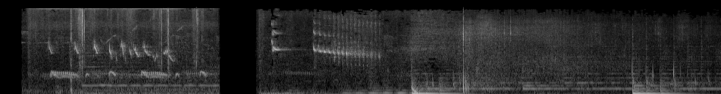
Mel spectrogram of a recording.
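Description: Bird chirps and calls, cut by a short dropout, followed by background music with held notes and two deep booming hits, the first about six seconds in and the second near the end.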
